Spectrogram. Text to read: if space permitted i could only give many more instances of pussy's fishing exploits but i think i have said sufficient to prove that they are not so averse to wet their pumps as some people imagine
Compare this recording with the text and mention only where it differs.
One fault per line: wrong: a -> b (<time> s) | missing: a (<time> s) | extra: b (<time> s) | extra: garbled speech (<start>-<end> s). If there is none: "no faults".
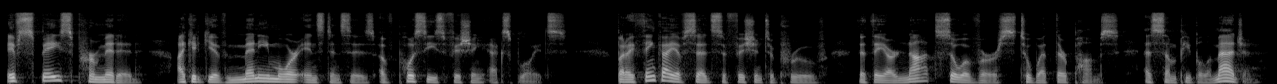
missing: only (2.0 s)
